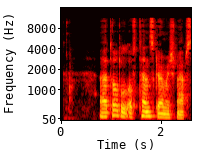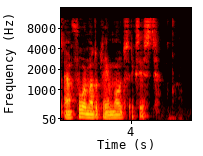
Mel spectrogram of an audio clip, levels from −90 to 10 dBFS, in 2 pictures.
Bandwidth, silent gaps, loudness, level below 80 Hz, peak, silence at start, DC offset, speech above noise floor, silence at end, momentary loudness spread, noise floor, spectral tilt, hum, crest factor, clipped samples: 11.5 kHz; none; -25 LUFS; -50 dBFS; -8 dBFS; 0.15 s; under 0.1%; 37 dB; 0.65 s; 11 LU; -62 dBFS; -5.5 dB/octave; none; 18 dB; under 0.1%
